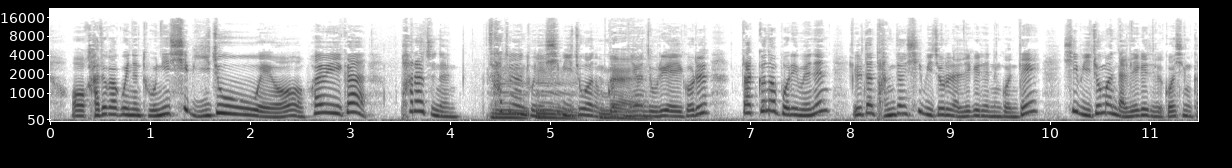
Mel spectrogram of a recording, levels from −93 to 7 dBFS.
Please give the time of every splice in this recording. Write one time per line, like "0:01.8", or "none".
none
